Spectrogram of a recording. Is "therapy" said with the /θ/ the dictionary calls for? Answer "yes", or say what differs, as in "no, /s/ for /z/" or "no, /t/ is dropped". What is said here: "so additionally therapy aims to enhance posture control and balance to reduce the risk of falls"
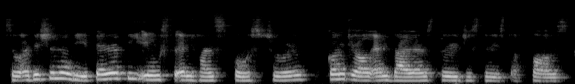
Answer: no, /t/ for /θ/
